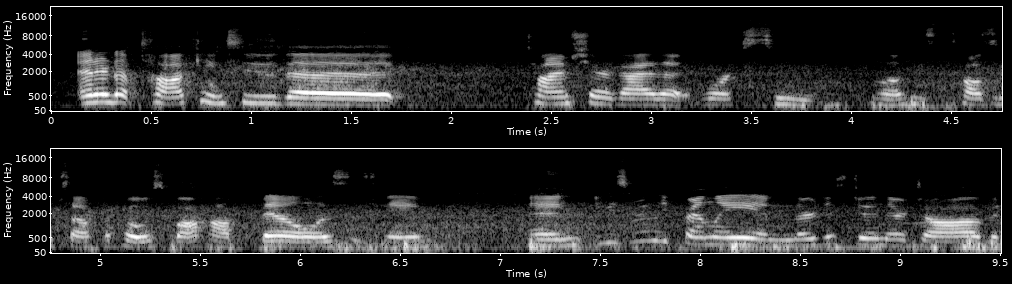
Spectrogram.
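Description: A woman speaks at a moderate pace with ordinary pitch variation. The sound is dry with no echo, though noticeable background noise comes through. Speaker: travel vlogger. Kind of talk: casual vlog chat. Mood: cheerful, relaxed. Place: beach. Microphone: phone near.

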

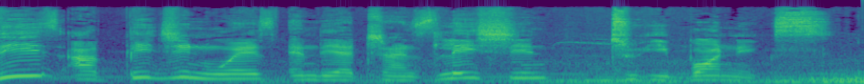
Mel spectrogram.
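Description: Someone speaks at a fairly slow pace in a dry recording with no echo, though there is noticeable background noise. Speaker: comedy content creator. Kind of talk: casual comedic language comparison. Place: garden.

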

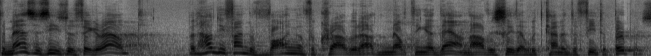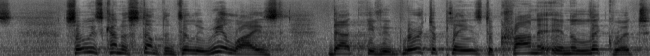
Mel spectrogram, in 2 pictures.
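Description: Speech at a fairly quick pace swings very widely in pitch. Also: man. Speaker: physics lecturer. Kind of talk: lecture. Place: studio.

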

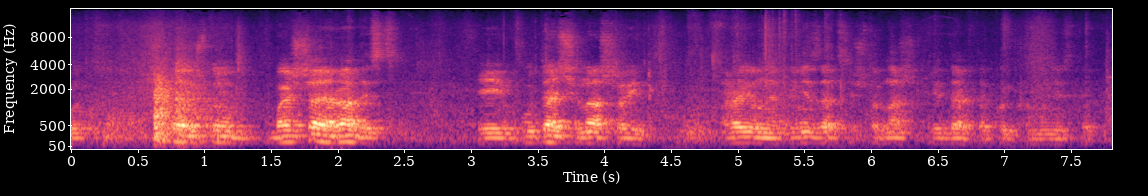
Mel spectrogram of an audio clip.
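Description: With audible room echo and noticeable background noise, a man talks at a moderate pace. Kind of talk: speech at a creative evening. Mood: warm, congratulatory. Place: meeting room. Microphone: camera far.

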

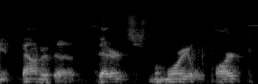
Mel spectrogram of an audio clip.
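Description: The voice is somewhat breathy, with monotone, flat intonation and an American accent. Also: man. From Nebraska and South Dakota area, US Great Plains. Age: 70s. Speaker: Marine veteran speaking at public comment. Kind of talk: public comment at city council meeting. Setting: city council meeting in civic center.

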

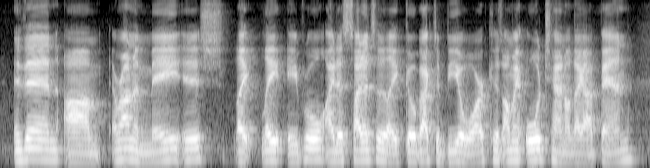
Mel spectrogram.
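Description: A man speaks at a fairly slow pace with fairly even intonation. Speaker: youtuber. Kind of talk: casual vlog chat. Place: home room. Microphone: webcam.

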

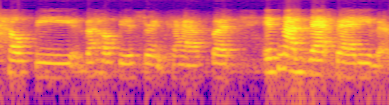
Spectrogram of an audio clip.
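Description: Light background noise and audible room echo surround the recording. A woman speaks at a moderate pace. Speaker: home recipe vlogger. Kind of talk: casual tutorial chat. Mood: cheerful, relaxed. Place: kitchen. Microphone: webcam.

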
